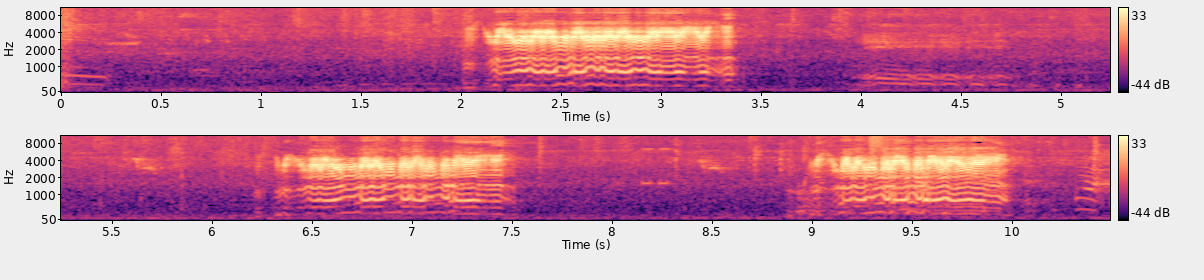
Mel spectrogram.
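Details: Goat at a cow farm during giving birth, three loud wavering bleats with a strong harmonic stack, each about a second long, spaced roughly every three to four seconds, with a faint low hum and a softer call between.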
